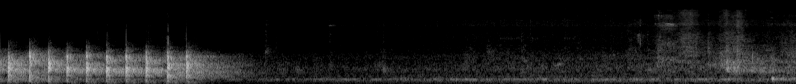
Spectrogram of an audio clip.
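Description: A sheriff's officer knocks on a house door in a rapid, even run of about eight firm raps, then the knocking stops and a quiet room tone follows.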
